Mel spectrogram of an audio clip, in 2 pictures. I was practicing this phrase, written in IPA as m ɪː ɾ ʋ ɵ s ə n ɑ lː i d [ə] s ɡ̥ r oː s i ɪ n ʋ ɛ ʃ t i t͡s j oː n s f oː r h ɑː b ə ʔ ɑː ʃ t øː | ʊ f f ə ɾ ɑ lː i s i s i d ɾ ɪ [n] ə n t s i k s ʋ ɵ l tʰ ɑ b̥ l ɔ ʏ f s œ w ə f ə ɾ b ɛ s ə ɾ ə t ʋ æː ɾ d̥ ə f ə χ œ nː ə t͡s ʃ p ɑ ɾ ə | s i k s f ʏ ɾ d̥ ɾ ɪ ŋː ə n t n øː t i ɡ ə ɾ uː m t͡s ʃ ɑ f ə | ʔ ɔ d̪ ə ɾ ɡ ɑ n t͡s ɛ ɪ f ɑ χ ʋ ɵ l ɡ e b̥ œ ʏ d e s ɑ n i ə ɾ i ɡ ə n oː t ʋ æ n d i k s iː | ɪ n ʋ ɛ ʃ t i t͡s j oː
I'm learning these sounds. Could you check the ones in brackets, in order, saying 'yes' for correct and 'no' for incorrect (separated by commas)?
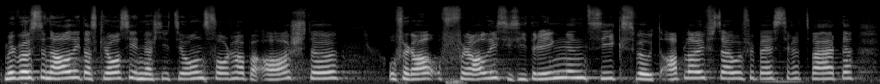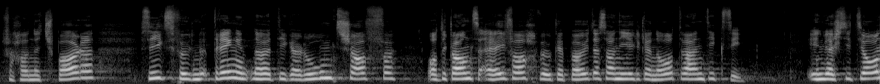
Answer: no, no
